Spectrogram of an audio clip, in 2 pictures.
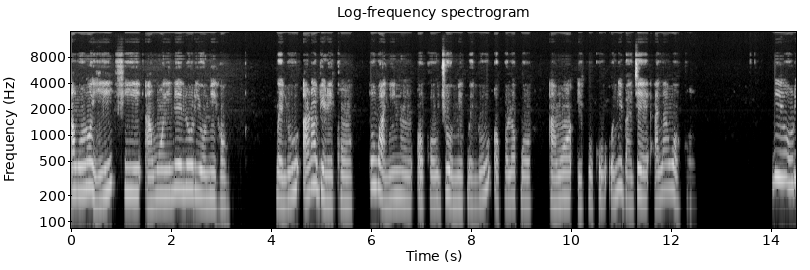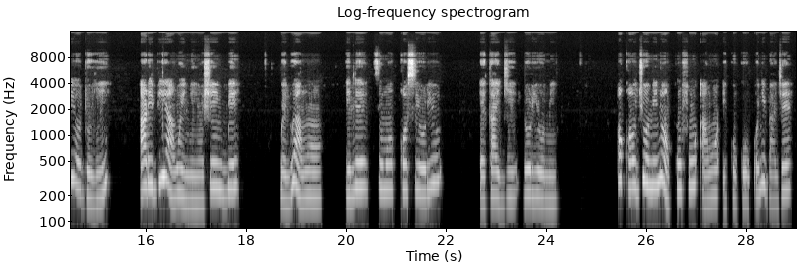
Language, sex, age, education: Yoruba, female, 30-45, secondary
